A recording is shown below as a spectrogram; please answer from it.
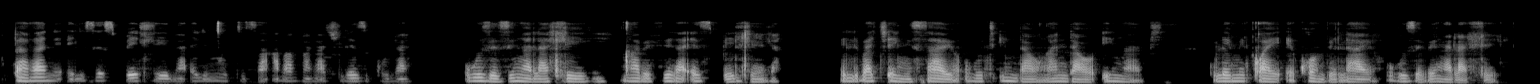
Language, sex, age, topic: North Ndebele, female, 25-35, health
